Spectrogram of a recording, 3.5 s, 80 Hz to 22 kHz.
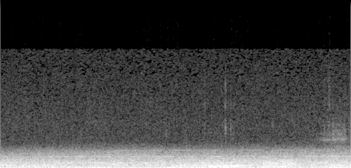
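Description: A SkyTeam-liveried Embraer 190 departs Schiphol with a steady, broad jet roar that holds an even loudness throughout, without clear buildup or fade.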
